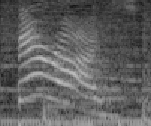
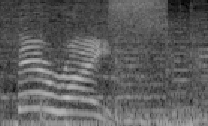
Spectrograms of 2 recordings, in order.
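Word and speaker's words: Fairize: There's no ice in it. What does this fair ride thing even do? Stop talking and just shout it out. Fair eyes! Just shout it out. Okay. Fair rice!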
